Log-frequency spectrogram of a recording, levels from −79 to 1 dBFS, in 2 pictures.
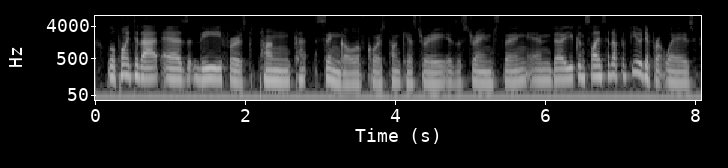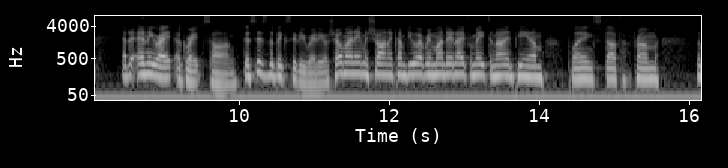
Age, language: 30-49, English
